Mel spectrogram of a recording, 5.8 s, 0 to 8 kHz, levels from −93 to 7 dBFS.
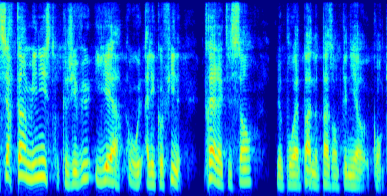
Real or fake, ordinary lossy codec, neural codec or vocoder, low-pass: fake; none; codec, 16 kHz, 4.8 kbps, FACodec; none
